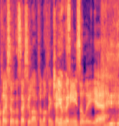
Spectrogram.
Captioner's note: laughs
